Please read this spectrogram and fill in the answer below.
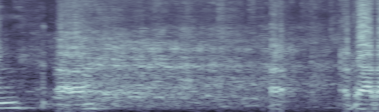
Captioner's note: laughter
